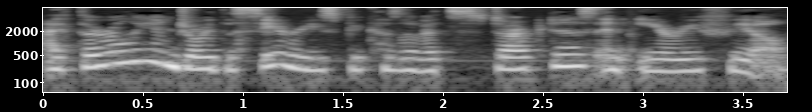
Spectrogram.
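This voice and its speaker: Her pitch is fairly high, and the woman keeps to a moderate speed. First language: Spanish. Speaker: student. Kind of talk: personal narrative presentation.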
